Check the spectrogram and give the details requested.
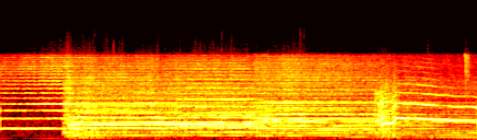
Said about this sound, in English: What the devil is the matter with that dog, Chadsworth? Well, Mr. Bishop, he misses his master. Being shut away from him, he dotes on the master, does old Whiskey. Only wish he'd be a little less vocal about it.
